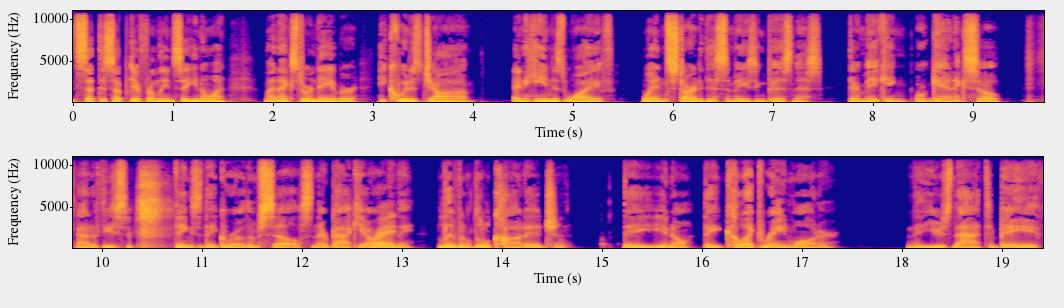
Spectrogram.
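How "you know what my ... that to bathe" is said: put-on movie voiceover narrator voice. Telling a story about a neighbor's business: Alec Baldwin impression. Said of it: "that was my Alec Baldwin, uh, Royal Tenenbaums impression".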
